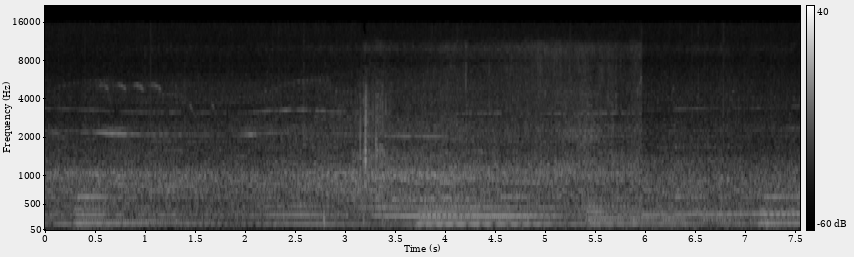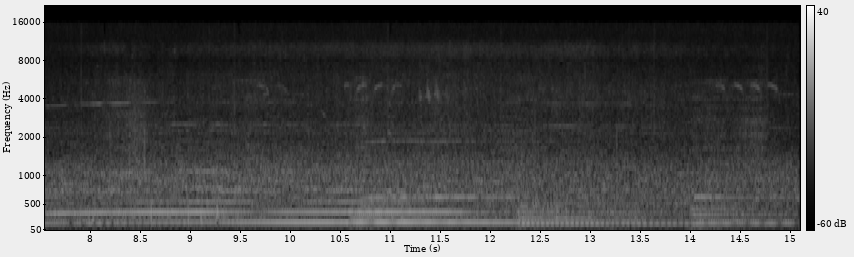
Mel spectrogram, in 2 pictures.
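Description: A single-propeller electric F3A aerobatic model plane in flight: its outrunner motor and propeller give a steady whine that shifts in pitch as the throttle changes, with background music.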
